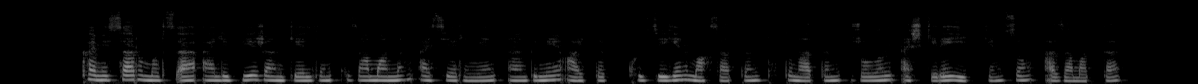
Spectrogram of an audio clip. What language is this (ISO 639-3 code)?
kaz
